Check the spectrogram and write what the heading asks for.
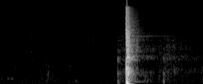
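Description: A single shotgun shot fired at a clay target: one sharp crack just over a second in, with a short echo trailing off.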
